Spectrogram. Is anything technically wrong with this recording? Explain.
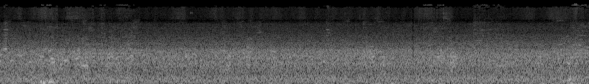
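Yes, there are two faults in this speech clip.

From 1.97 to 2.00 s there is DAB burbling. Uncorrected bit errors at roughly a tenth of a percent slipped into the MP2 data, putting short blips of noise into single sub-bands. It gives a few brief watery blips over the speech rather than a gap, which separates it from a dropout.

At 4.13 s there is a block of digital silence, about 11 ms long, which fits a 512-sample buffer left unfilled in time. The signal drops to zeros and returns with no fade, so it is heard as a tick or dip, unlike the blips of burbling.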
